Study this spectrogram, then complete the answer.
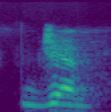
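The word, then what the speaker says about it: Cem: Because the last time I saw someone with a C in their name and they pronounced it like a J, the guy's Yes. name was John. I found out that that's how you say it in Turkish.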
